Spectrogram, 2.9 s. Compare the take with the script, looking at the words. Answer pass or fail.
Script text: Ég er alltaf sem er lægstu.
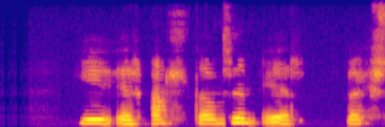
pass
